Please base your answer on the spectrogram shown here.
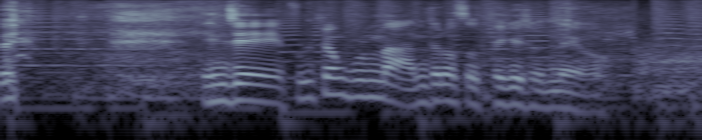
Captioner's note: haha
